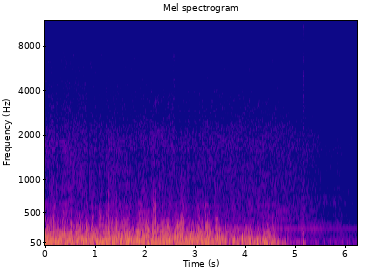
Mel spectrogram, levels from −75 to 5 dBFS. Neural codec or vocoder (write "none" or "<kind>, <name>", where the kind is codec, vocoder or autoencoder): codec, SNAC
